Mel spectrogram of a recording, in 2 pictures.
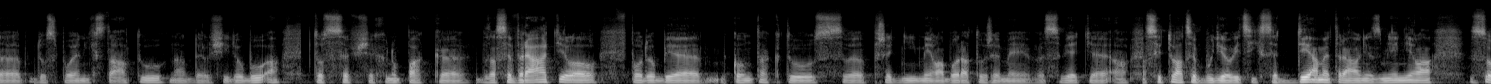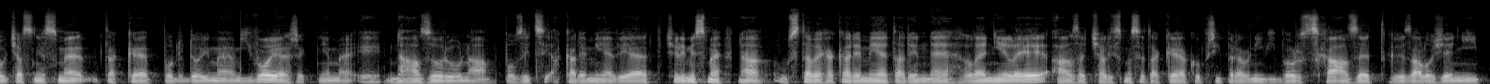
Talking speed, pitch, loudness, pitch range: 120 wpm, 90 Hz, -22 LUFS, 85-95 Hz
